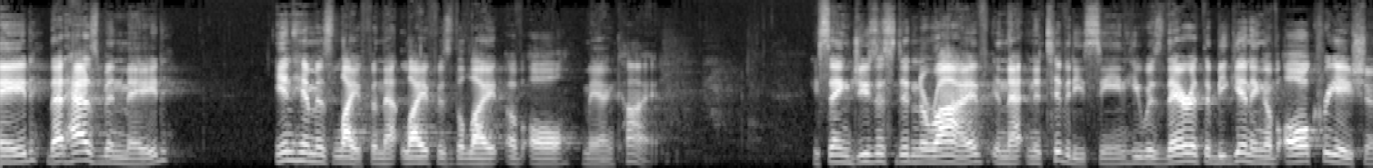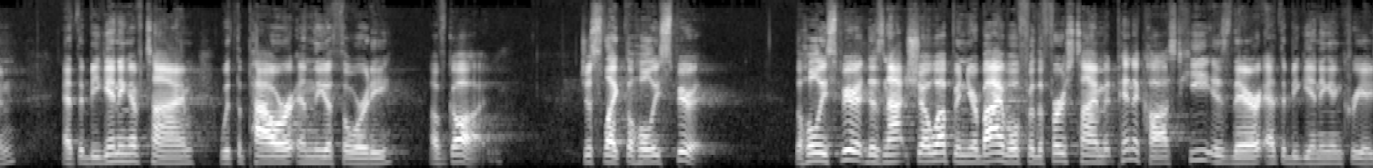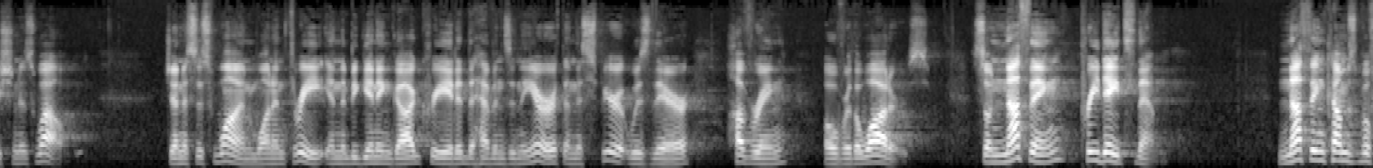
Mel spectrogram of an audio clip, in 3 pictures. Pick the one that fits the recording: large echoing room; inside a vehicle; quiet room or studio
large echoing room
